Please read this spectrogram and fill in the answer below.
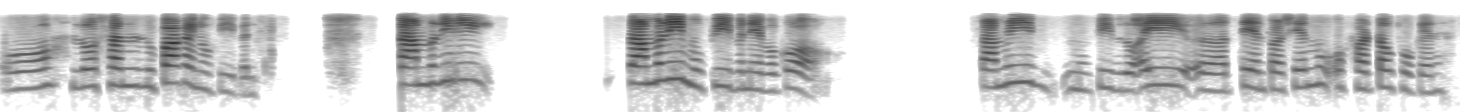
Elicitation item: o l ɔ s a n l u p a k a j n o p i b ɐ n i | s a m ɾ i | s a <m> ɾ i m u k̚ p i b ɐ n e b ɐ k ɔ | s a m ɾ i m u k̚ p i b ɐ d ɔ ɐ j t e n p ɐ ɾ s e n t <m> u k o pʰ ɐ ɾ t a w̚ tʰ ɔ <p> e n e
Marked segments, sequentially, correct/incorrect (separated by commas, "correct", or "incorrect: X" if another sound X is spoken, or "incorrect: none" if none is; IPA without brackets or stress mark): correct, correct, incorrect: k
